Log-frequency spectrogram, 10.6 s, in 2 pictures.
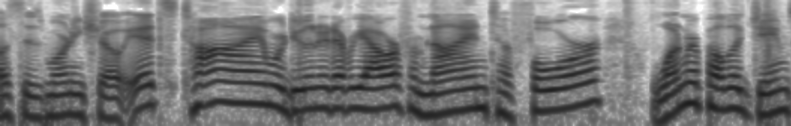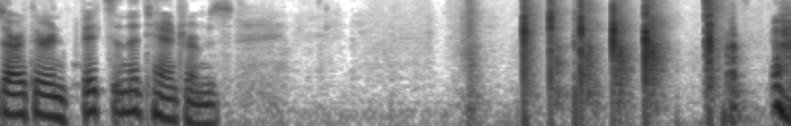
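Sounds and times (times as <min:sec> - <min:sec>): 
speech: 0:00.0 - 0:07.0, 0:10.1 - 0:10.5
hand clapping: 0:08.8 - 0:10.3.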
